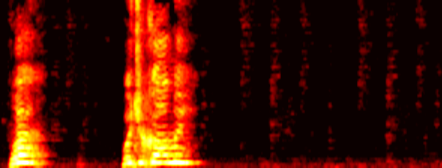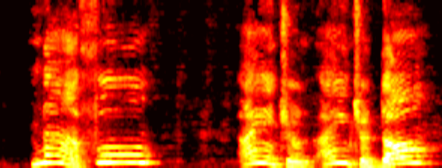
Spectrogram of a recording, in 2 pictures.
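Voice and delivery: high, indignant mock voice of a touchy customer; offended customer. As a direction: squeak out the outrage. Offended customer in retold video.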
